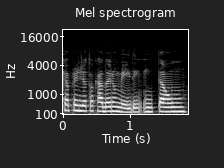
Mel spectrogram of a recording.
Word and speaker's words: Iron Maiden: de Iron Maiden agora em inglês nós falamos Iron Maiden Iron Maiden inclusive é uma associação na pronúncia é de I Earn né como se fosse eu recebo ir Earn irn made e ó o seguinte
